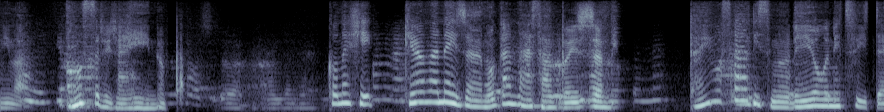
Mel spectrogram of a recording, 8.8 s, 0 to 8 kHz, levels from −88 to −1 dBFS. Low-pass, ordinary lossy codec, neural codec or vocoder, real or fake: none; none; codec, 16 kHz, 0.5 kbps, X-Codec, HuBERT features, trained on balanced general audio; fake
